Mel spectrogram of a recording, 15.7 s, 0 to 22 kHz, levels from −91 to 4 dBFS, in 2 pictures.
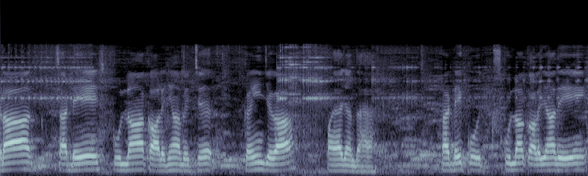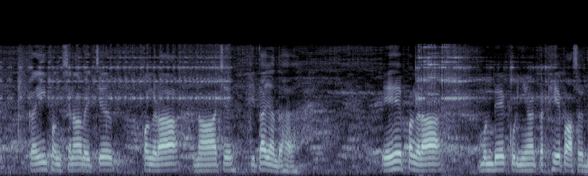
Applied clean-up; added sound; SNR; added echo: none; Coin (dropping); 17 dB; none.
